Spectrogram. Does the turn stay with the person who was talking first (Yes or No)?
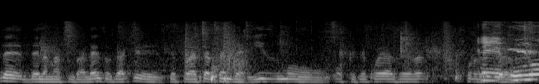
No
